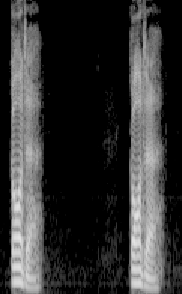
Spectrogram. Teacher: the ta in got is often pronounced as a d sound.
